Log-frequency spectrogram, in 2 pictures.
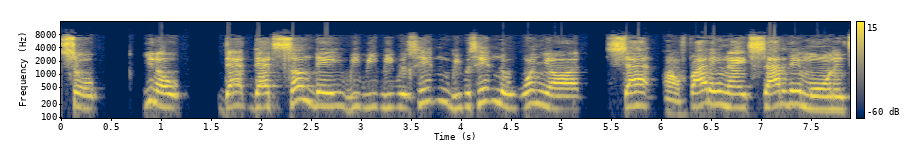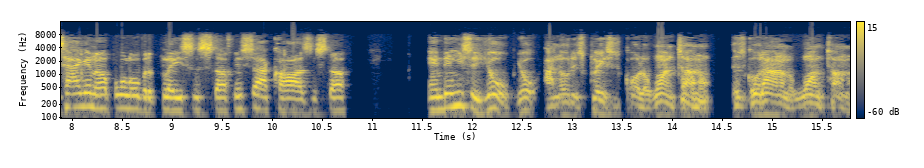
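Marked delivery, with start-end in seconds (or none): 12.1-15.8 rough rasp through every word. Retelling what a friend said to him: imitating a friend's raspy voice. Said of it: "He had that real raspy voice".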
